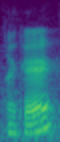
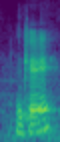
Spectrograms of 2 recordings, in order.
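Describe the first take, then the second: Both takes have the same delivery.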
